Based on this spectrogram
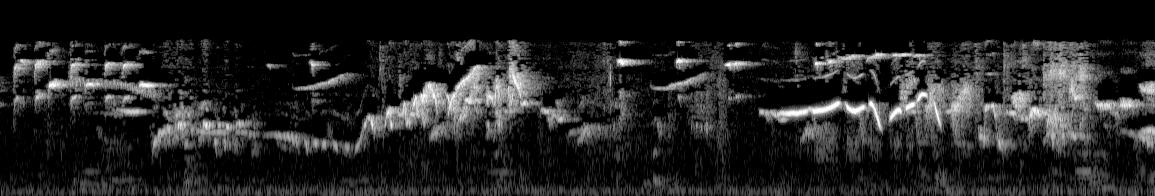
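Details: White-rumped shama with varied, continuously changing song: fluty whistles, rising sweeps and a zigzag warbled phrase, interspersed with thin high notes and brief gaps.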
